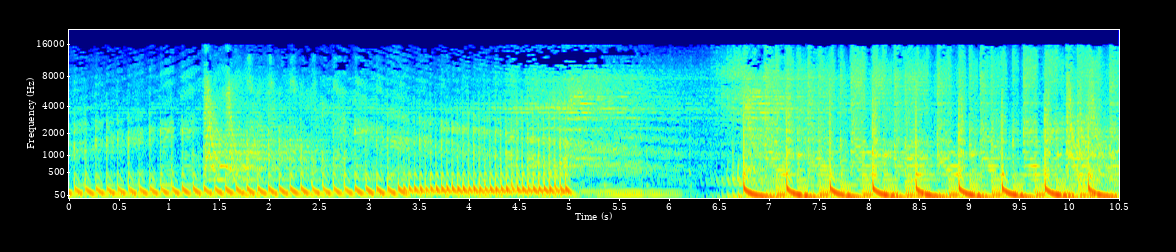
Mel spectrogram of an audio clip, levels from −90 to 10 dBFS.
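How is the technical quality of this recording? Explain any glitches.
No technical glitches can be heard anywhere in the recording. There are no interruptions or disturbances in the audio at any point.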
